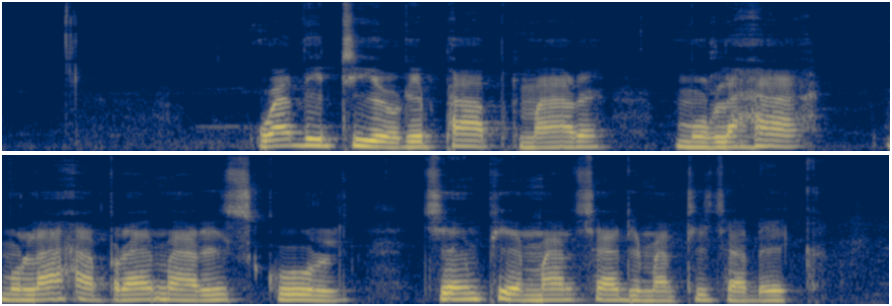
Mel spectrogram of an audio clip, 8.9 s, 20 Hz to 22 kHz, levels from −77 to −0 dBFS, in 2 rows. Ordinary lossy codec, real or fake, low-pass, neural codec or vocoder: none; fake; none; vocoder, 44.1 kHz, 128 mel bands every 256 samples, BigVGAN v2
